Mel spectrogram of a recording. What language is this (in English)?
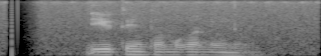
Sinhala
